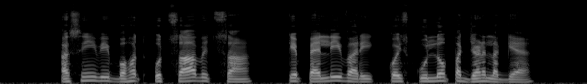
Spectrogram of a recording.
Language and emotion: Punjabi, neutral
